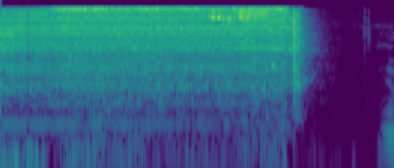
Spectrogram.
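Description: A hand-held power drill bores into wood held in a V block, a steady close whine lasting about two seconds before it stops abruptly, followed by quiet.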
